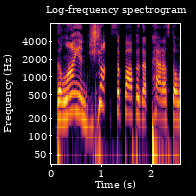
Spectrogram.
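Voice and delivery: ordinary delivery

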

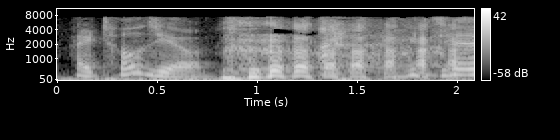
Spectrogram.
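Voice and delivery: words breaking up into laughter; amused, laugh spilling over the line. Real, not acted. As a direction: say it through a real laugh. Laughing as she retells her reply.

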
